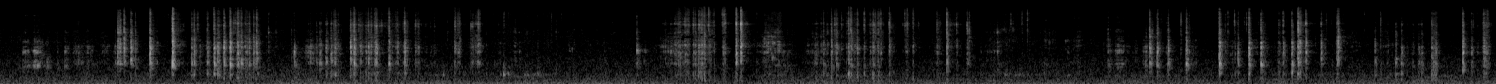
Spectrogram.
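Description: A utility knife blade scrapes a large, solid, beige bar of dry laundry soap into flakes. Bursts of quick, crisp, dry scraping sound bright and hissy, separated by quieter pauses. The short scrapes cut off sharply with almost no ring, and there is little low end.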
